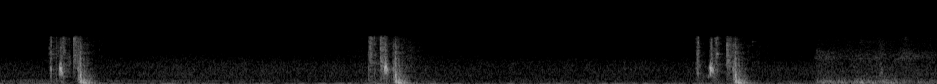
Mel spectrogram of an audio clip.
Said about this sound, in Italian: Questo è molto interessante. Due frecce sono penetrate. Una è rimbalzata e l'altra non è entrata del tutto. Ma la cosa più rilevante, o forse raccapricciante, è che la freccia rimbalzata ha in realtà spezzato gli anelli della maglia.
